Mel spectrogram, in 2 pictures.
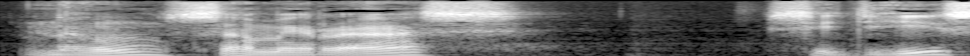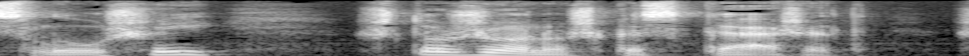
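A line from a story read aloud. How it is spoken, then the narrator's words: Whisper. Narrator (Russian): шепнул Панкратов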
